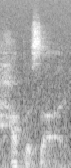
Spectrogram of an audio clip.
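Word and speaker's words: Happosai: I think you pronounce his name Hapasai.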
